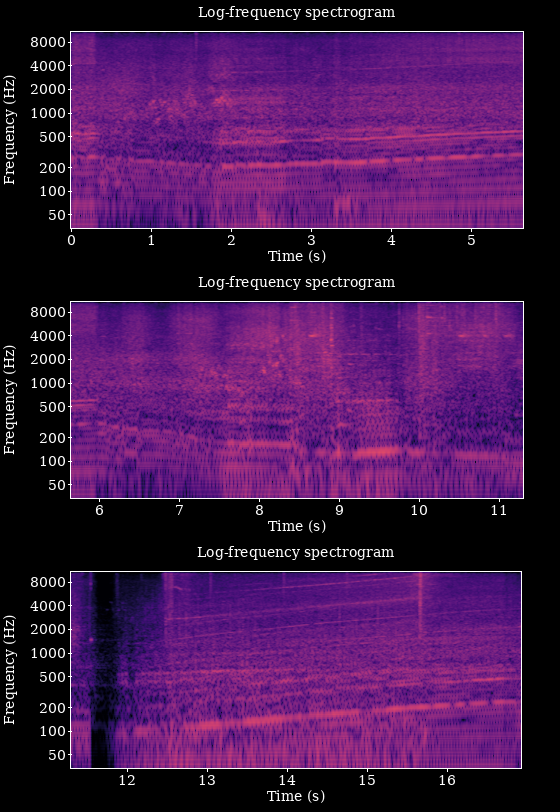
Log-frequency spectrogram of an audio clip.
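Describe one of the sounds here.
A sports car engine roars loudly, rising and falling in pitch as it speeds up and slows down.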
